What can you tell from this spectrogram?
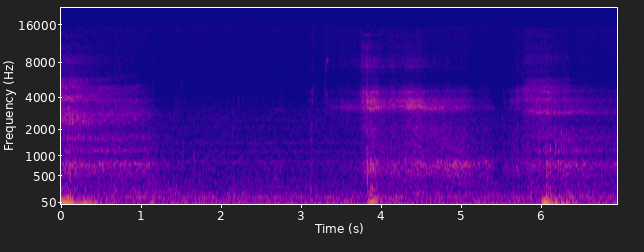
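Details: Quiet, slow snoring breaths with soft snorts over a low background hum, from the cartoon soundtrack of Dogtanian snoring quietly; simulated snoring, not a real sleeper.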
